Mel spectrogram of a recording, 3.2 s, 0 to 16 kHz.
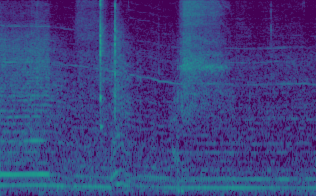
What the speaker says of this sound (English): This is the Ferrari 458 GT2.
